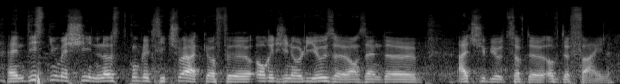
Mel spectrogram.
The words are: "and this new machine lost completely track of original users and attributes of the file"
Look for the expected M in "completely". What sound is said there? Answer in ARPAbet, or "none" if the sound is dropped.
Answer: none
